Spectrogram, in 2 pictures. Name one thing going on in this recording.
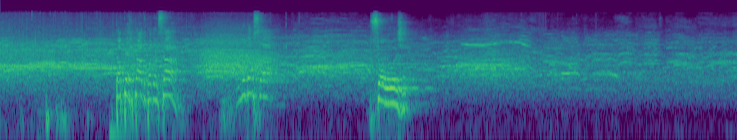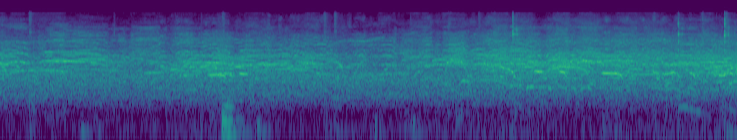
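A crowd cheers and chatters.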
